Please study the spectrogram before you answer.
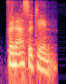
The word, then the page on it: phenacetin: Indian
